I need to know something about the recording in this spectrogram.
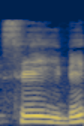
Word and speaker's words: ZEIBE: シールドの曇り止めこちら前イベとかいて生イベと発音します清兵衛元のクリーナー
